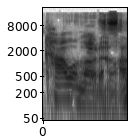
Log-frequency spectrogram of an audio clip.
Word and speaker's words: Kawamoto: Oh, Kawamoto.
